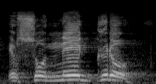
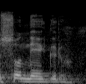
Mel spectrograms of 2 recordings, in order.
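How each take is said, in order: First: The stress in negro is on the last syllable. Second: The stress in negro is on the first syllable. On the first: "Ele acentuava o gro" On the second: "Ele nunca dizia eu sou negro"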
